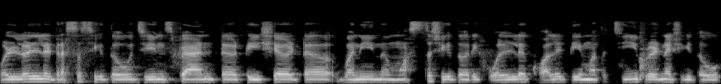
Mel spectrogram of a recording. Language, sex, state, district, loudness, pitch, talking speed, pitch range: Kannada, male, Karnataka, Dharwad, -18 LUFS, 115 Hz, 150 wpm, 115-120 Hz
